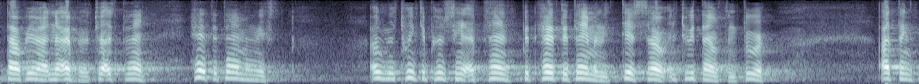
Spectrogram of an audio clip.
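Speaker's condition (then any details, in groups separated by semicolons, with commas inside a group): Deafness; works with interpreters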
